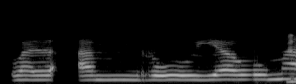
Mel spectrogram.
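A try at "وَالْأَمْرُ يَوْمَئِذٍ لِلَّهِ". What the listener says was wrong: pendek, tapi idil. Wal amru yaum pendek.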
